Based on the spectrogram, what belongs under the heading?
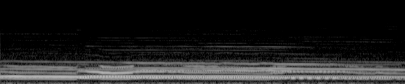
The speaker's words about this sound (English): Even though Lampe's been working at the zoo for 31 years, he still stops to listen every time the wolves are howling.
